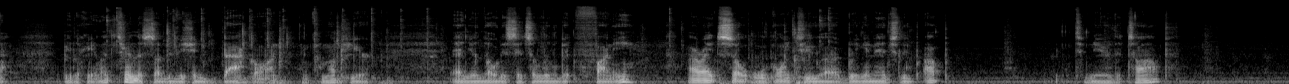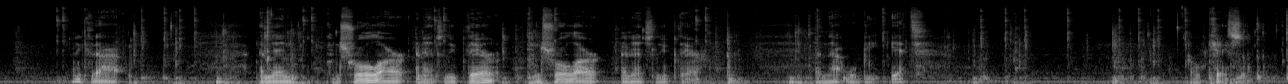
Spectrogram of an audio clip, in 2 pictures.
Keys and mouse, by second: 1.1 click, 1.8 shift+middle click, 2.6 shift+middle click, 2.9 middle click, 3.5 shift+middle click, 4.1 middle click, 6.2 Tab, 7.9 ctrl+r, 13.5 click, 14.4 shift+middle click, 14.8 middle click, 15.1 alt+a, 15.8 ctrl+r, 17.2 click, 18.2 ctrl+r, 19.8 click, 20.2 Tab, 20.9 alt+a, 21.1-21.7 middle drag, 22.7 shift+middle drag, 23.1-23.6 middle drag, 24.1 shift+middle drag, 24.5 middle click.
